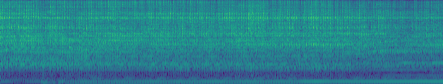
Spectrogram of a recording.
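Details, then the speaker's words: Cheap hobbyist automotive AC vacuum pump running, giving off a little oil vapor: a steady low hum with an even drone, no knocking or rattling, very quiet. Normal operation. "you can see there's a little bit of vapor that comes up but the volume is actually uh volume with respect to audible volume um noise level it's actually very low"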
